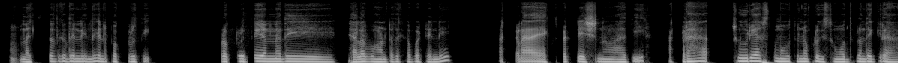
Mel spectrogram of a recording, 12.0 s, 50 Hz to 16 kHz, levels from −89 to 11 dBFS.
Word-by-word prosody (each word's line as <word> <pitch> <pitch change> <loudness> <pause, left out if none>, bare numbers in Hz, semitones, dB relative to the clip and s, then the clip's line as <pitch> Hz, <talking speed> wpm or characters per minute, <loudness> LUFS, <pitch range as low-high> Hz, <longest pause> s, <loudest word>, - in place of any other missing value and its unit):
హ్మ్. - - -14
నచ్చుతది 150 +5 -3
గదండి! 155 -1 +1
ఎందుకంటే 150 +1 0
ప‌కృతి. 145 -1 -3 1.0
ప్రకృతి 150 +1 -1
అన్నది 150 0 +3 0.8
చాలా 135 +2 +3
బావుంటది 140 0 +1
కాబట్టండి. 135 +3 -2 0.8
అక్కడ 70 - -8 0.3
ఎక్స్‌పె‌క్టేషను 140 - -1 0.2
అది, 120 -11 -2 0.4
అక్కడ 150 0 -1 0.6
సూర్యాస్తమవుతున్నప్పుడు 165 -2 +3 0.2
సముద్రం 140 +1 +1
దెగ్గర 150 +2 0
150 Hz, 85 wpm, -24 LUFS, 140-155 Hz, 1.0 s, అన్నది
